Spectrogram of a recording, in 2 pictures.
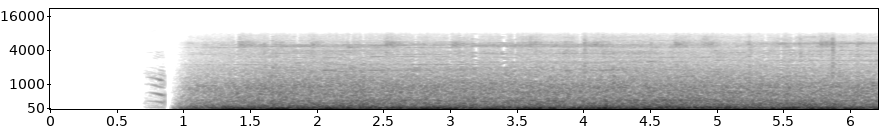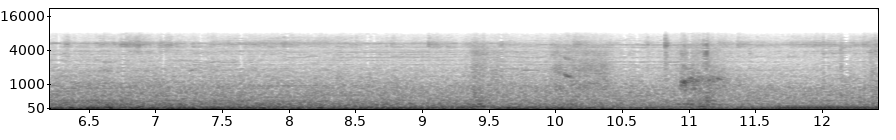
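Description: Steady low rumble of a car's engine and road noise heard from inside the cabin on a dashcam recording, starting abruptly about a second in after silence.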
